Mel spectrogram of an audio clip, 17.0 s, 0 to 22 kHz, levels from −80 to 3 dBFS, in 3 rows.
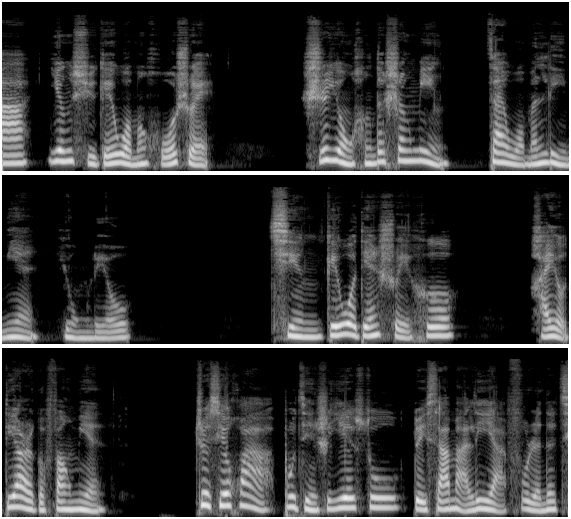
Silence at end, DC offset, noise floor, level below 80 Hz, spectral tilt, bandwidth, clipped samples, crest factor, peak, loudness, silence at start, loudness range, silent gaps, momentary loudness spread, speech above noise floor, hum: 0 s; under 0.1%; under -90 dBFS; -54 dBFS; -6 dB/octave; 15 kHz; under 0.1%; 14 dB; 0 dBFS; -15 LUFS; 0 s; 4 LU; none; 8 LU; over 76 dB; none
